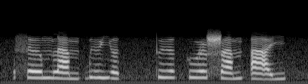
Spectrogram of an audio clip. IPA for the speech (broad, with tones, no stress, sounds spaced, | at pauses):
s əː˧ m l a˨˩ m ɓ ɨ˧ j ə˨˩ k̚ | t̪ ɨ˧ ə̯ k u˧ ə̯ ʂ a˨˩˦ m ʔ a˨˩˨ j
